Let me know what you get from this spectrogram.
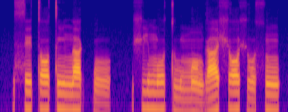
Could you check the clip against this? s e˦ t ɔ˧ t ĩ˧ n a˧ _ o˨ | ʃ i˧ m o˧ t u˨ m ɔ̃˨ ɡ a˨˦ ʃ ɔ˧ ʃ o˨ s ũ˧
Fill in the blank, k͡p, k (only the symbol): k͡p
